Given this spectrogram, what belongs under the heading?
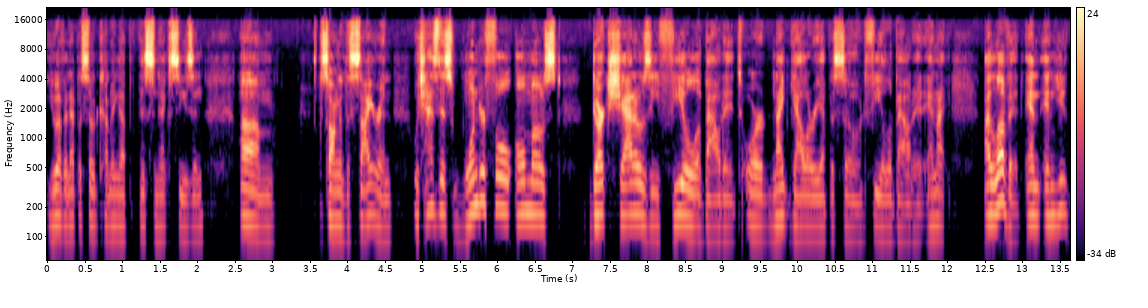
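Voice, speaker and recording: A man's voice: on the high side, no echo. A man hosting a casual podcast discussion, speaking with an enthusiastic, emphatic manner. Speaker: podcast host and producer.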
